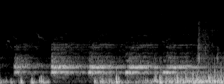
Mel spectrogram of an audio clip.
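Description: A steady held tone, siren-like, over low rumbling and clattering noise.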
